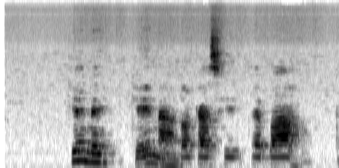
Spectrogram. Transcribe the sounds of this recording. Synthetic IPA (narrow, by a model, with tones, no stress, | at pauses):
ke˦ne˦ke˨˦na˨a˨dɔ˦ka˦sɪ˦e˦ba˦a˦ɦʊ˨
